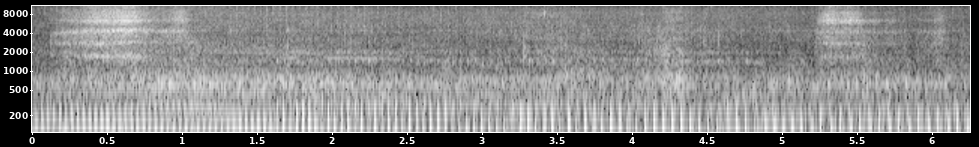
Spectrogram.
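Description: A Hero Xtreme 125R motorcycle ridden on a slippery mountain road toward Manali, its engine throbbing loud and close with a steady pulsing rhythm throughout, rising slightly as it pulls.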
